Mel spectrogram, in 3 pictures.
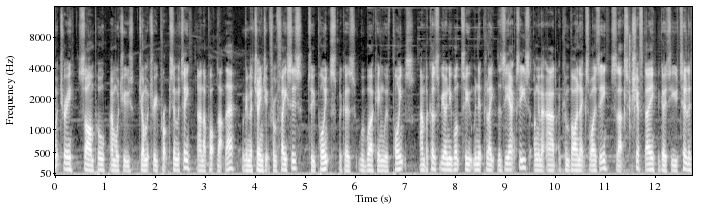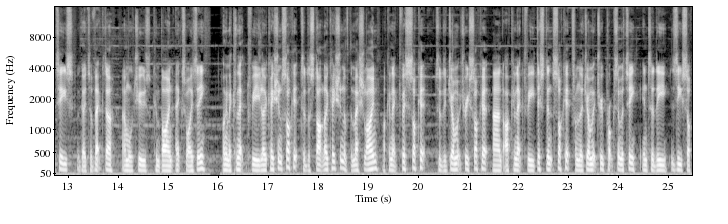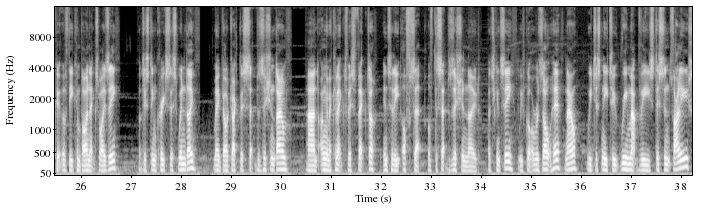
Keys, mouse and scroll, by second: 3.2 click, 4.4-5.6 drag, 11.5 shift+a, 15.8 click, 16.8-18.4 drag, 19.5-20.7 drag, 22.4-25.3 drag, 27.1 click, 28.1 middle click, 28.5 scroll down 1, 28.6 right click, 28.7-30.2 drag, 30.2 middle click, 31.2 middle click, 31.4-33.2 drag, 34.0 scroll down 8, 34.1 scroll up 4, 34.3-34.7 shift+middle drag, 34.9 middle click.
